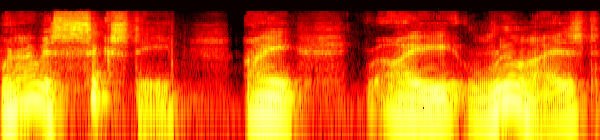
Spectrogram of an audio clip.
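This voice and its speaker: A somewhat breathy man's voice with a dark, mellow tone and very wide pitch swings, against a quiet background. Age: 70s. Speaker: author and end-of-life educator. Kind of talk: online info session presentation. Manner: halting, many repetitions and false starts.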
